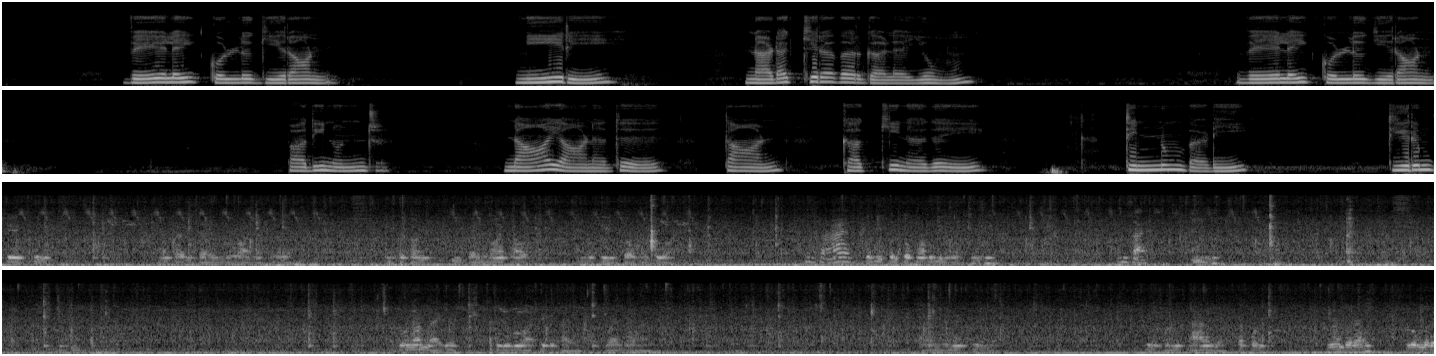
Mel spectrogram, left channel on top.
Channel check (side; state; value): both; different; correlation -0.01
